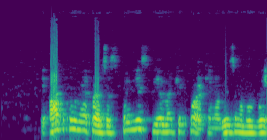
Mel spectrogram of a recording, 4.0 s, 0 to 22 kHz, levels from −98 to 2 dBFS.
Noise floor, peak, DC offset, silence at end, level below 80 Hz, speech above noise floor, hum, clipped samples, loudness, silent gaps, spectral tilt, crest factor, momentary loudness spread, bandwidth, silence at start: -76 dBFS; 0 dBFS; under 0.1%; 0 s; -54 dBFS; 63 dB; none; under 0.1%; -14 LUFS; none; -9.5 dB/octave; 14 dB; 6 LU; 6.6 kHz; 0.65 s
